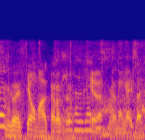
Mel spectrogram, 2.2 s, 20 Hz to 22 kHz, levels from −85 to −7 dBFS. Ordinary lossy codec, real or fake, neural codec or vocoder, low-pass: none; fake; codec, 16 kHz, 4 kbps, X-Codec, HuBERT features, trained on LibriSpeech; none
